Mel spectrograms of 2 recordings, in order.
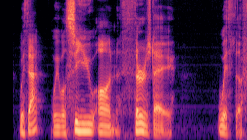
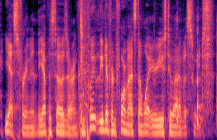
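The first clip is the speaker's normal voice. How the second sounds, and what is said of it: Impression of co-host's voice. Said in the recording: “your impression of me ... It was bang on. ... It's like listening to a mirror.”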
